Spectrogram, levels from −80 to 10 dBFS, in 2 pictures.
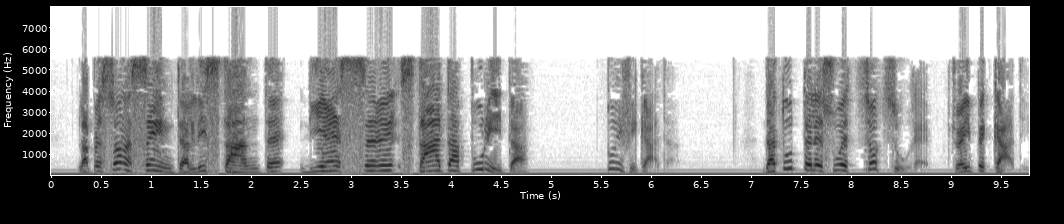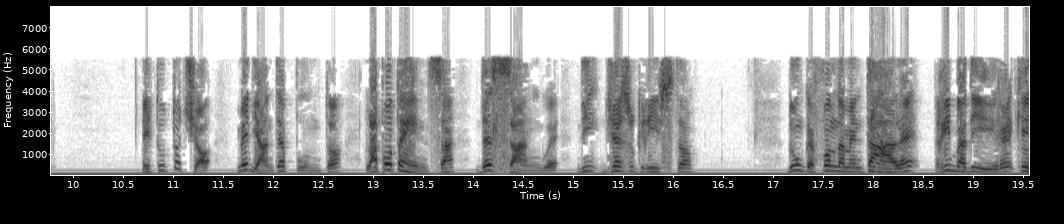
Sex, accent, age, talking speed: male, native, 40-59, 105 wpm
